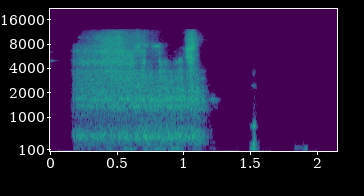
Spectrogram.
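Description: A person's breath on an open microphone: a soft, breathy hiss lasting about a second.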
